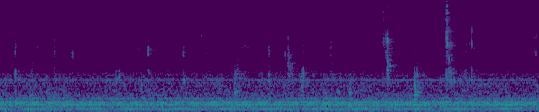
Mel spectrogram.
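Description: Faint closed-mouth chewing of a chicken soft taco, with scattered small wet mouth clicks, two of them a little louder past the middle, over a low steady room hum.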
